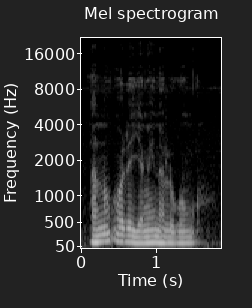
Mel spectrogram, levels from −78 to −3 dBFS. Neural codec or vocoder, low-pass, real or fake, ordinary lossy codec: none; none; real; none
